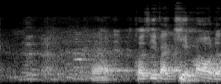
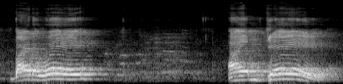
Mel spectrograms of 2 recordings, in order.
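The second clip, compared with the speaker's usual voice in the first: much higher, louder, then very slow confession; driver coming out; 11 semitones higher, 4 dB louder, much slower than usual. Retold or imitated. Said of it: "and then he goes".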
